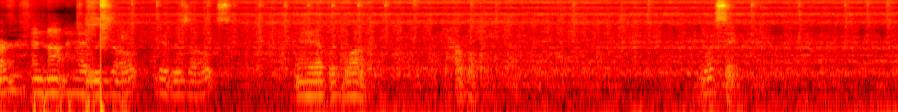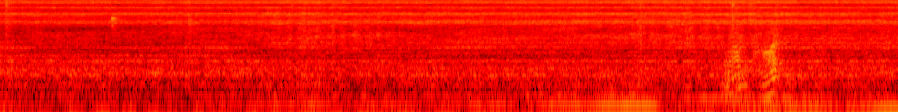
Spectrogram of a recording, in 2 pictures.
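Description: A handheld torch hisses steadily.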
